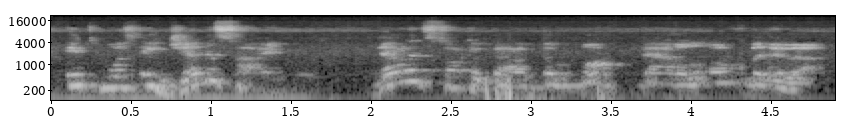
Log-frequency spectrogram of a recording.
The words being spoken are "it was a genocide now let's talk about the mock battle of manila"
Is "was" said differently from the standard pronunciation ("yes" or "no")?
no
